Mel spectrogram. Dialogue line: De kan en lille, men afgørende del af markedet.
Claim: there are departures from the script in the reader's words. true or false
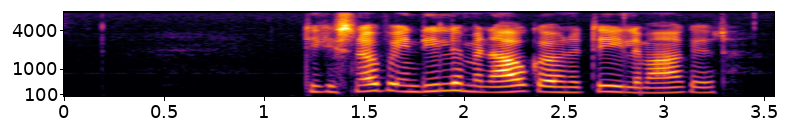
true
